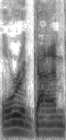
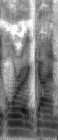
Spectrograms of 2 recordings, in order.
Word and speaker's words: Oregon: fact there's a an old Mac game called origon Trail and they call it that oron trail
